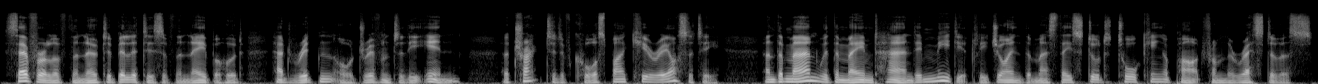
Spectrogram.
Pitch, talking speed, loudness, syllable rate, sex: 100 Hz, 180 wpm, -23 LUFS, 5.3 syllables/s, male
